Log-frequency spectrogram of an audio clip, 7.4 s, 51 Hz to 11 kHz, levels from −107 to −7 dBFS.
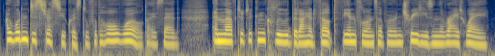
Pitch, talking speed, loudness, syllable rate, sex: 190 Hz, 225 wpm, -18 LUFS, 5.7 syllables/s, female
